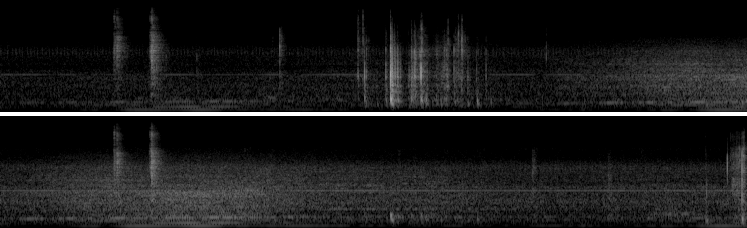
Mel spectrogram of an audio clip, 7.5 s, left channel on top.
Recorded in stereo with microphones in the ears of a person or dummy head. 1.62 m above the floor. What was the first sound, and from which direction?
A camera shutter, centre (ahead or behind).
